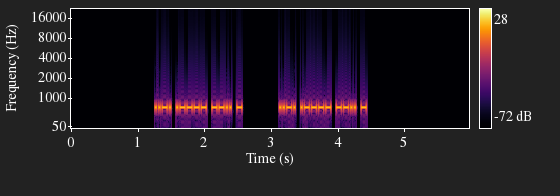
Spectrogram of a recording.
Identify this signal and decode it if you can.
Morse code, heard as a keyed tone, about 46 wpm, 700 Hz. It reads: F1ZT F1ZT
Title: DXCC-100 Call Signs - 4 Characters - Repeated 2x - 45wpm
